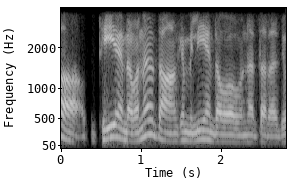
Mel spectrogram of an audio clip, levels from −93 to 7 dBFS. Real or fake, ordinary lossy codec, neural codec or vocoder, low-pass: real; none; none; 3.6 kHz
